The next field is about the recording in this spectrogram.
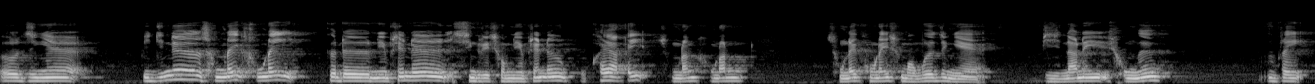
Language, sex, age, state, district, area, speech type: Bodo, female, 60+, Assam, Chirang, rural, spontaneous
